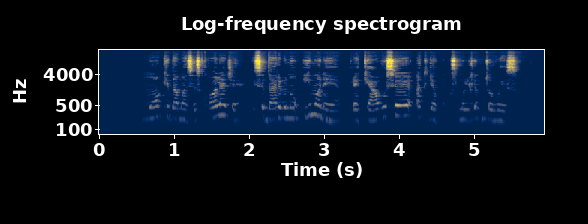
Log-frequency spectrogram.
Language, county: Lithuanian, Šiauliai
